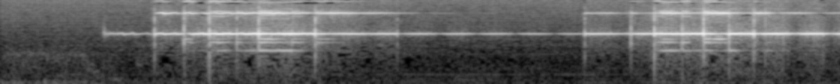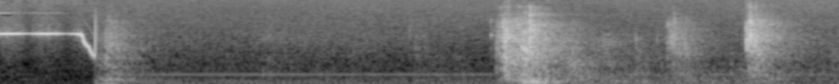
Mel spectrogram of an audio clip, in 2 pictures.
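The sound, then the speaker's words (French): A doorbell at an apartment door rings loudly in two trilling bursts, then a low hum lingers and a couple of sharp door clunks follow, with no one speaking. “Il sonne.”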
